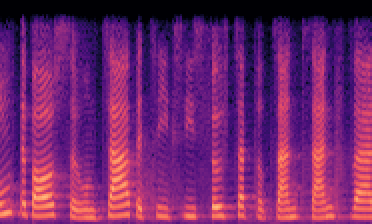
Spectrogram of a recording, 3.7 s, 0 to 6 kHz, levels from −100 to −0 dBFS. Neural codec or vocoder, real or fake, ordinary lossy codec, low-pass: codec, 24 kHz, 0.9 kbps, WavTokenizer, large speech release; fake; none; 5.4 kHz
